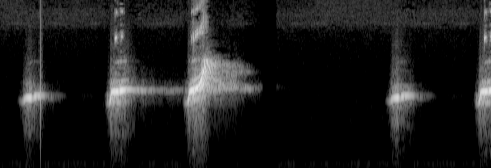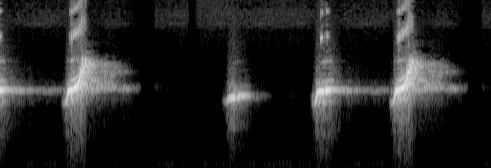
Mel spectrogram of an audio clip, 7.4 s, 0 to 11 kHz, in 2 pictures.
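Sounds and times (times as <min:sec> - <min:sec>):
Northern Bobwhite quail call as ringtone: 0:00.8 - 0:02.0, 0:03.6 - 0:04.7, 0:06.1 - 0:07.2.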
